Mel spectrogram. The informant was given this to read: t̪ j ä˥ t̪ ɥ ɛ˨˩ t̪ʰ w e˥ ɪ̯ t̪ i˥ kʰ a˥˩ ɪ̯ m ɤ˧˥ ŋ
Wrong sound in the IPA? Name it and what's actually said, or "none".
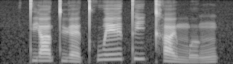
none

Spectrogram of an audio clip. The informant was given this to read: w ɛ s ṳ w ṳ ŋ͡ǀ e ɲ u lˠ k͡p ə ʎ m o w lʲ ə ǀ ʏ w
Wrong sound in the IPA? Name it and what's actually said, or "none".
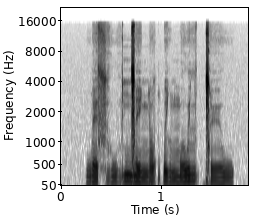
none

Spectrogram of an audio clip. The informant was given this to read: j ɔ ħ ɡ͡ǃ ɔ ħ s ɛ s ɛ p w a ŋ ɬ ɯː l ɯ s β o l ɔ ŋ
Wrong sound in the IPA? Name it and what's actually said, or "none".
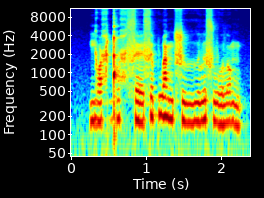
none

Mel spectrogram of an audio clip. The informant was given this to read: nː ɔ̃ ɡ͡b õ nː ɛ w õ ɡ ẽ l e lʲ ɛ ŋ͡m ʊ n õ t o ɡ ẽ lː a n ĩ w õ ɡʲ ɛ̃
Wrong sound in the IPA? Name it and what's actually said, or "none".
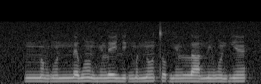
none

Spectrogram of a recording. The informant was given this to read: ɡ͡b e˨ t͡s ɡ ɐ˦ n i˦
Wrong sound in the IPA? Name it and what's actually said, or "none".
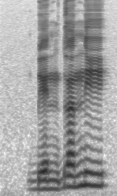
t͡s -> n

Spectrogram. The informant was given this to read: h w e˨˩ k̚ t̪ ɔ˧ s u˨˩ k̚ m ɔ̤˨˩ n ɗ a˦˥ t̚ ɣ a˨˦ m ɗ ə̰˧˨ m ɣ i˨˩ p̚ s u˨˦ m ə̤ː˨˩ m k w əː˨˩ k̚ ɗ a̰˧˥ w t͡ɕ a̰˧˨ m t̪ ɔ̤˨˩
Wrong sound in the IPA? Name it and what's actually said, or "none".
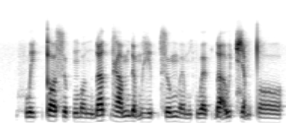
e˨˩ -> i˨˩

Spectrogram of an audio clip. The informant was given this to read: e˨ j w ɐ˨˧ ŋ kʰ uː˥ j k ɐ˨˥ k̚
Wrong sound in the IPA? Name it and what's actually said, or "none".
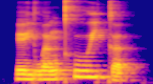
none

